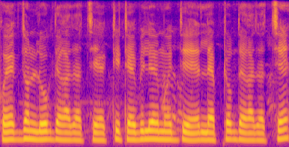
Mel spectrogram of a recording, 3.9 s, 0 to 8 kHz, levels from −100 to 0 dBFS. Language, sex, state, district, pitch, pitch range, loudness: Bengali, male, Assam, Hailakandi, 160 Hz, 150-165 Hz, -14 LUFS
